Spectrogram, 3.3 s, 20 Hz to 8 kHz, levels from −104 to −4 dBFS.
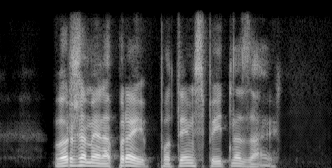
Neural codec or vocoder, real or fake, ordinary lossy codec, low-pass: codec, 24 kHz, 3.1 kbps, DualCodec; fake; none; 7.2 kHz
